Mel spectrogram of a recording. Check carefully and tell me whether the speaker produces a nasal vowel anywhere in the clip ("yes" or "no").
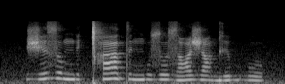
no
